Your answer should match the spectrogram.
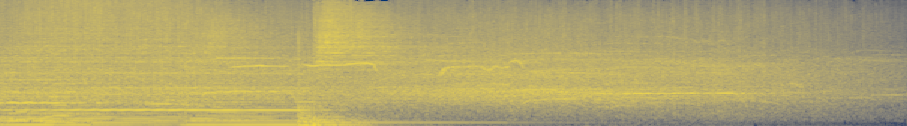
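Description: A live band holds its final chord, ending on a crash about four seconds in. Then audience applause and cheering takes over and fades out toward the end.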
